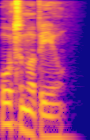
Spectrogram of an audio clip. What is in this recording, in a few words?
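"automobile", English, British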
